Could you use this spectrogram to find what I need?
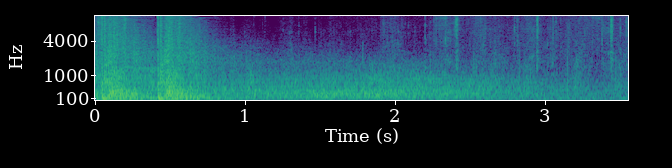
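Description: A loud blast booms close by and rumbles away.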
